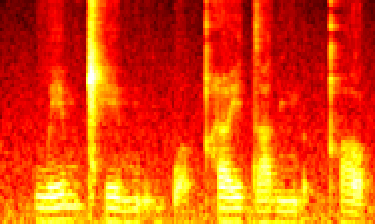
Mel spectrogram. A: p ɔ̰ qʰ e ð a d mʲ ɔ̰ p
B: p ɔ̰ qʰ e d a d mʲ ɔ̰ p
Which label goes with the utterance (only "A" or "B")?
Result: B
